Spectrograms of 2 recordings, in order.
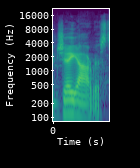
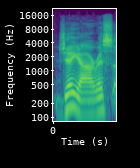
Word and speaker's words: Jairus: Then a man named," there are so many pronunciations of this name, Jairus, I'm going to say Jairus this morning, sounds a little more preachy. "Then a man named Jairus, a ruler of the synagogue, came and fell at Jesus' feet, pleading with him to come to his house."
